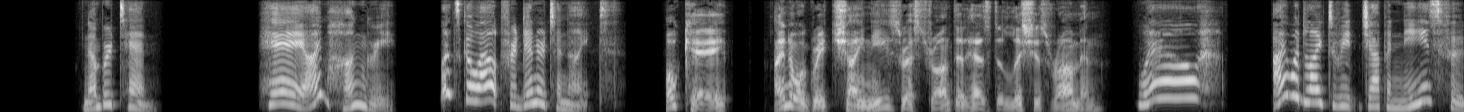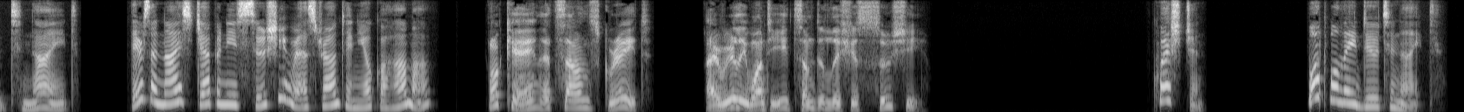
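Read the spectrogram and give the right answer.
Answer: Eat sushi at a Japanese restaurant in Yokohama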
